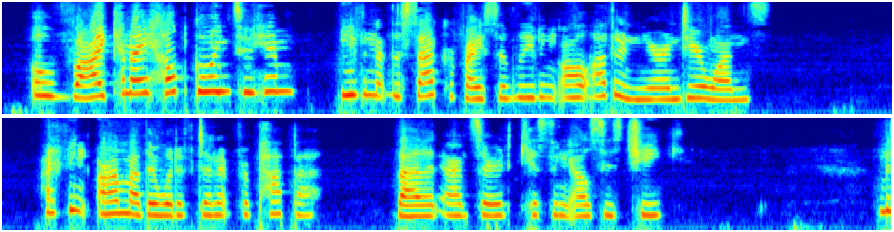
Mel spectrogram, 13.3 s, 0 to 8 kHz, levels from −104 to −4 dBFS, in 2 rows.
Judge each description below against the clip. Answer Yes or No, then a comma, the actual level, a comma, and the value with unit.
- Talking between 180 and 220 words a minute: No, average, 160 wpm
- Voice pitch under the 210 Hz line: No, very high, 315 Hz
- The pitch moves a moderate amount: Yes, average, 4.3 semitones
